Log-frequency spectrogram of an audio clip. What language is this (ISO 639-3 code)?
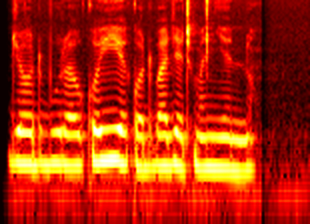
luo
